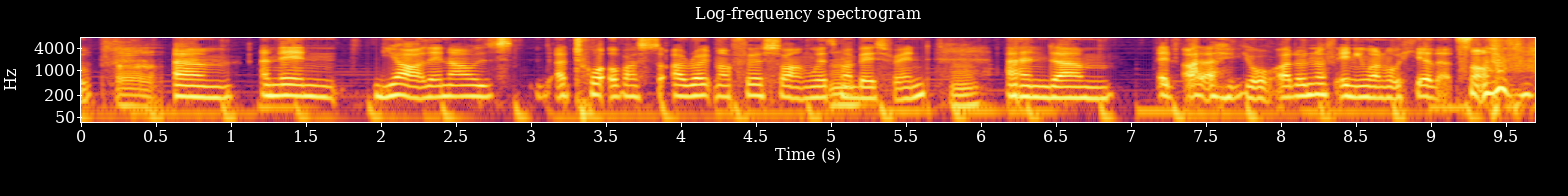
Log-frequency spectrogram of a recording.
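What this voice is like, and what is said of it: KwaZulu-Natal South African accent. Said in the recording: “that's my KZN accent coming out”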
